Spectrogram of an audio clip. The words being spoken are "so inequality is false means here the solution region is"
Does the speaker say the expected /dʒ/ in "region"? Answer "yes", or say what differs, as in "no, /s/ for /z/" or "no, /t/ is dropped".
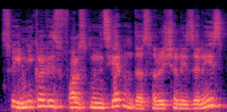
no, /z/ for /dʒ/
